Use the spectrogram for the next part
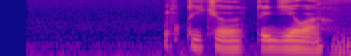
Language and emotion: Russian, neutral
